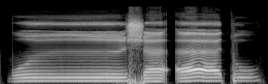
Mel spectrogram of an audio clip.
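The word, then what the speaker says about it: الْمُنْشَآتُ: Nah, caranya adalah kita samarkan nunnya kepada huruf syin munsya. Munsyaatu ya samarkan kepada makhraj huruf syin langsung. Seakan-akan kita ketika melafalkannya langsung mau melafalkan huruf syin.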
